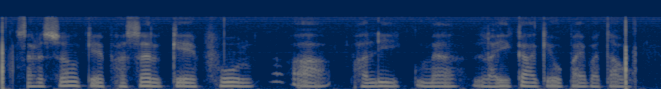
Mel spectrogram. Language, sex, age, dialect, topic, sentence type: Maithili, male, 18-24, Angika, agriculture, question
